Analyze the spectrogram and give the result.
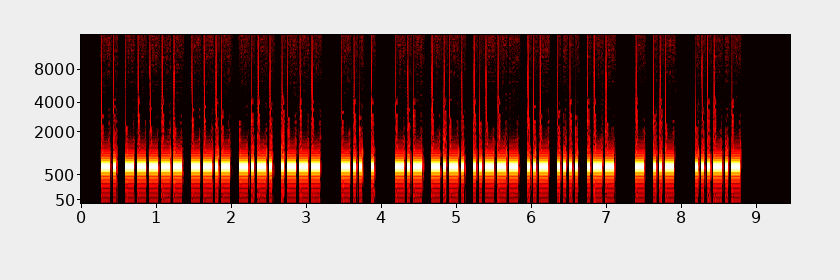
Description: Morse code, heard as a keyed tone, about 32 wpm, 700 Hz. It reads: N0QCJ DE KC2UHW TU <SK>
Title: K1USN SST QSO Practice 30wpm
